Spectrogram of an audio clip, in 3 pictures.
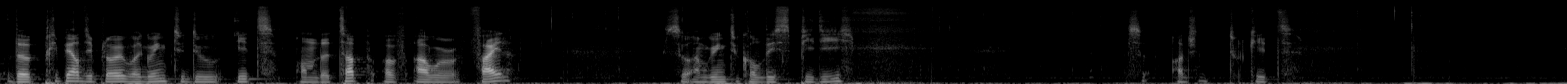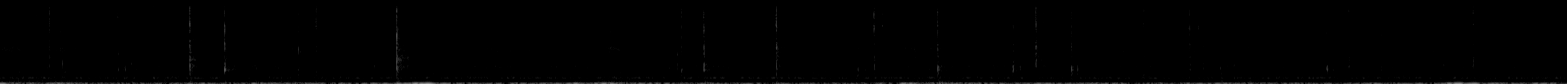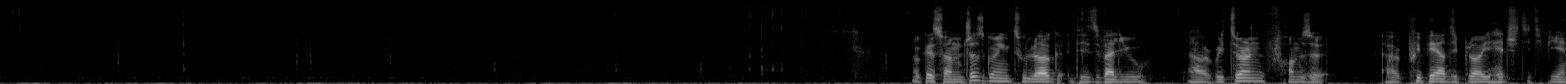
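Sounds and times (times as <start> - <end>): faint steady hum: 0.0 - 47.0
typing on computer keyboard: 38.3 - 39.4.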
